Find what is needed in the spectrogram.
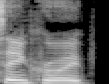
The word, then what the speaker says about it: St. Croix: We know, French speakers at home, that the French pronunciation is St. Croix. We've been told to anglicize it. For the purposes of today's show, it's pronounced St. Croix.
